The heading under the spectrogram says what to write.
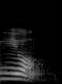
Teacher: Donde la mayor fuerza de voz la tiene la O. Hay un diptongo, es un monosílabo, no se tilda, ¿no?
